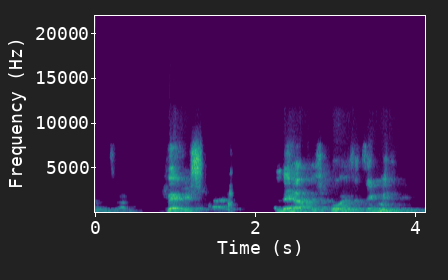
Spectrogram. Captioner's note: chuckles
